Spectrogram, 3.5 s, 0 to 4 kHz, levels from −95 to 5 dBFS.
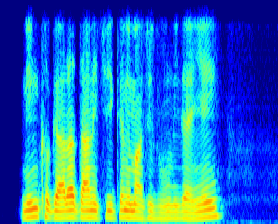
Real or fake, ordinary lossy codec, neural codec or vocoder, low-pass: fake; Opus, 64 kbps; codec, 16 kHz in and 24 kHz out, 0.4 kbps, LongCat-Audio-Codec, two codebook decoder; 3.6 kHz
